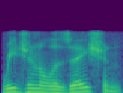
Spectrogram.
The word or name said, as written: regionalization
